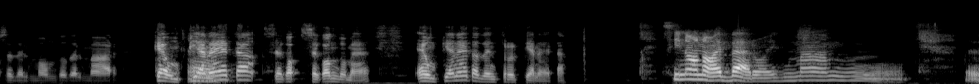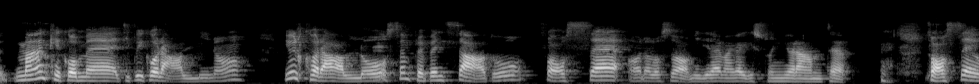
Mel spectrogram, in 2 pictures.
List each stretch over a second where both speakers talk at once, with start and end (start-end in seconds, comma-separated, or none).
none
